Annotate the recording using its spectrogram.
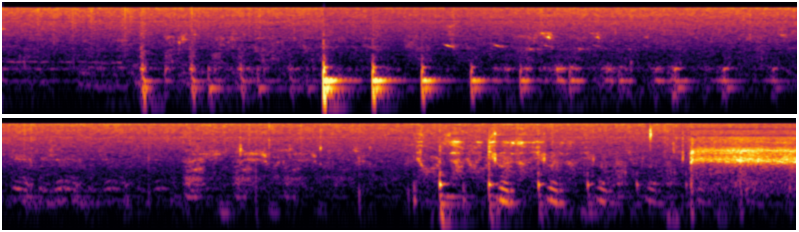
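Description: A young boy speaks in short bursts through a microphone.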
